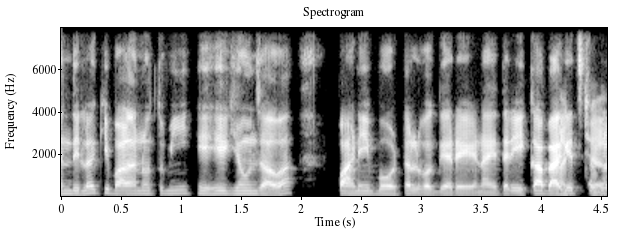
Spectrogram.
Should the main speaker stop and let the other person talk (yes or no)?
no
